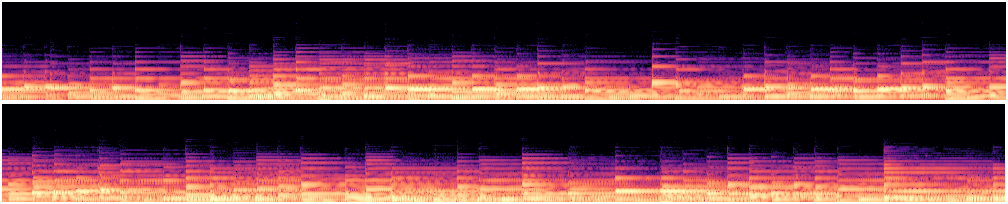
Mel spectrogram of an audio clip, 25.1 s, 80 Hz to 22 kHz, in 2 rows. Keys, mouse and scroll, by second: 0.3 middle click, 0.9 middle click, 1.7 click, 2.7-4.6 drag, 5.4 click, 6.5-7.5 middle drag, 8.0 click, 9.3-10.0 scroll up 3, 10.8-20.9 drag, 21.2 middle click, 22.5-23.2 middle drag.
